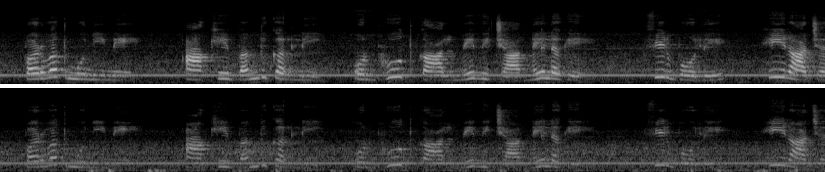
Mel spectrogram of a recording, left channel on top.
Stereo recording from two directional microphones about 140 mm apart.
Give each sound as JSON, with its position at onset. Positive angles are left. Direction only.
{"t": 0.3, "sound": "a woman's voice", "side_deg": 45}
{"t": 1.8, "sound": "a woman's voice", "side_deg": 45}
